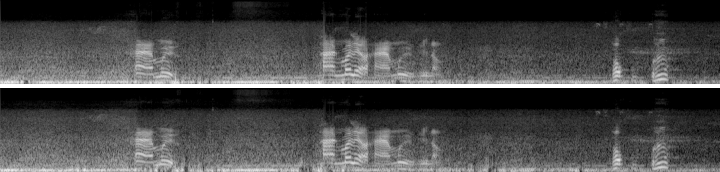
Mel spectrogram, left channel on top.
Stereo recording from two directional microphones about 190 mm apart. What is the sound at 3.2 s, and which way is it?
Speech, 10° left (ahead or behind).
